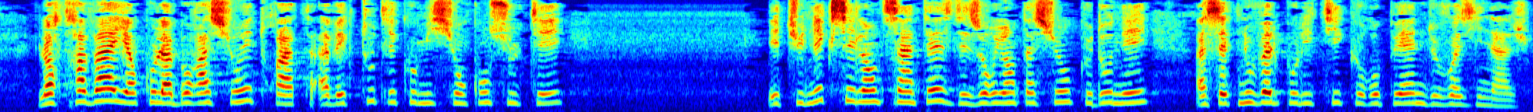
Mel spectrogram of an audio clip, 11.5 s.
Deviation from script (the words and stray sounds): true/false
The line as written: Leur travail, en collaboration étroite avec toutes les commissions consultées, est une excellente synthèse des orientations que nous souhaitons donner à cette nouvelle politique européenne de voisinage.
true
